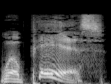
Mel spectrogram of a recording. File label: reaction negative, survivor voice mechanic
